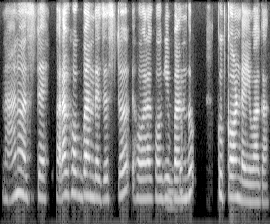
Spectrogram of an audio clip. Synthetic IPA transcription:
naːnuɐsʈe̞pɐɾaːɡɦo̞ːɡ̚bɐnd̪ed͡ʒɐsʈɦoːɾaːɡɦoːɡibɐnd̪u | kut̪koɳɖeiʋaːɡɐ

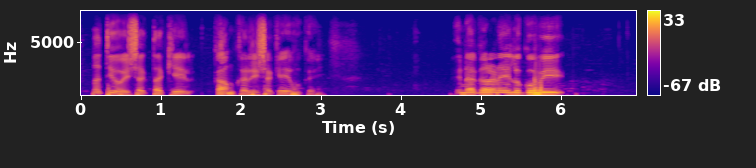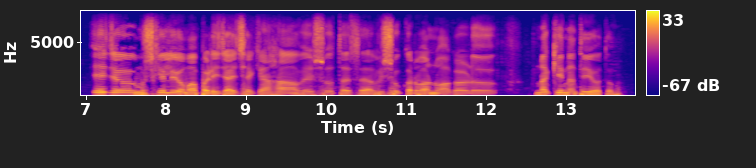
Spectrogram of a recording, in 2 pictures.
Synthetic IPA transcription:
nət̪ʰiɦoiʃək̚t̪ake | kamkəɾiʃəkeːʋũkəi | enakaɾəɳ̃eːlokobʱi | ed͡ʒmʊʃkeliomãpəɽid͡ʒajt͡ʃʰekeɦãəʋeʃũt̪ʰəseəʋiʃũkəɾʋanũaɡəɭ | nəkːinət̪ʰiɦot̪u

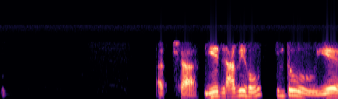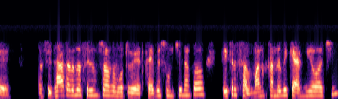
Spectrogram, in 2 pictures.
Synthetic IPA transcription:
ɐ̰tːʃʰa̰jed͡ʒaːbʱiɦowkint̪uje | sid̪ʱaːt̪ʰɐɾənd̪ɐfilmsɐmkbʱɦut̪beːʈt̪ʰajbesunt͡ʃʰinakɔt̪et̪ɾesəlmankʰanɾbʱikɛmioat͡ʃʰi

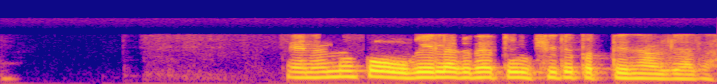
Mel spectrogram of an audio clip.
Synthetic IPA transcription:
ɪnãːnũːpəuɡiːləɡd̪aːɛːt̪ʊlsiːd̪eːpət̪ːeːnaːlzjaːd̪aː

